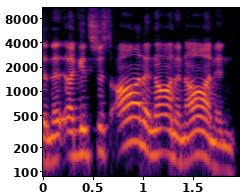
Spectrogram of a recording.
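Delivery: ordinary talk, nothing marked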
